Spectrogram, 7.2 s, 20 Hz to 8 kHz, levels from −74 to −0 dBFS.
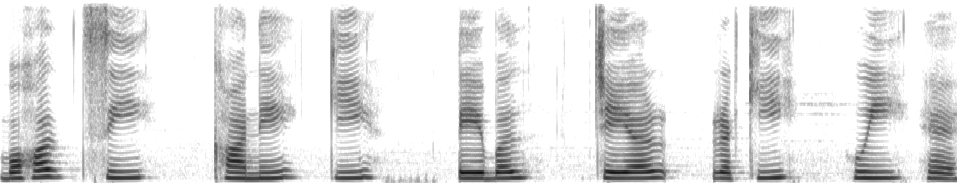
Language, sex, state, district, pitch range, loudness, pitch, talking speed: Hindi, female, Madhya Pradesh, Umaria, 255-280 Hz, -17 LUFS, 265 Hz, 75 wpm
